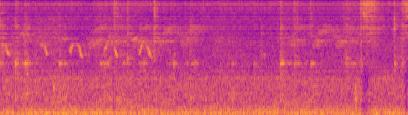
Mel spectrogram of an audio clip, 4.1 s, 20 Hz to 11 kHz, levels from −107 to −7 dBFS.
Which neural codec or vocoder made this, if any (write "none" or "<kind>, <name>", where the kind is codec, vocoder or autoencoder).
vocoder, WaveNeXt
